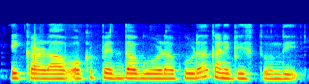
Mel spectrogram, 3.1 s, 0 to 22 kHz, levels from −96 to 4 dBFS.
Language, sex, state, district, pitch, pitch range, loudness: Telugu, male, Telangana, Hyderabad, 195 Hz, 190-205 Hz, -17 LUFS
